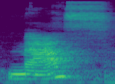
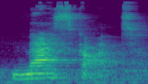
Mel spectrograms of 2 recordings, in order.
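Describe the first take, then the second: First: Mas- said alone as a chunk; Mas- isolated for spelling; first syllable split off. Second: Said in the usual way. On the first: Shown as a demonstration. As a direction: pull Mas- off the word mascot.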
